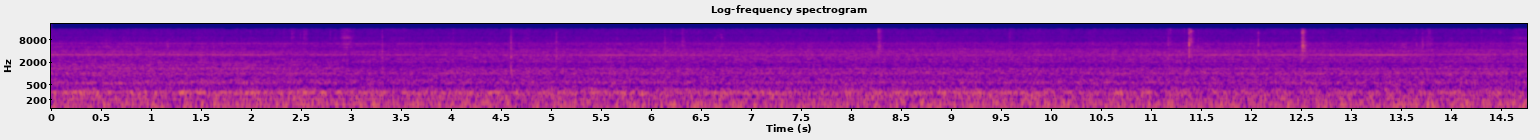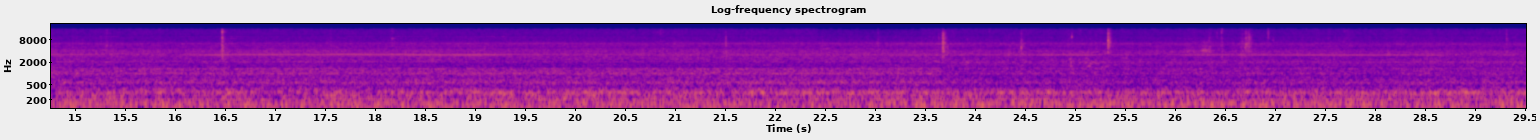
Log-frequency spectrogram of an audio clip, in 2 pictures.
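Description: Steady cabin noise of a Boeing 777-300 in flight, heard from a window seat beside the engine. The jet engine and airflow make an even, unbroken drone, with a faint steady hum running through it.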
